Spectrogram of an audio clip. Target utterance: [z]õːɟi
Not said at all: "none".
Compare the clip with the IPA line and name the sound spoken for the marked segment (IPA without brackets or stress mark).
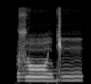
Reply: z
